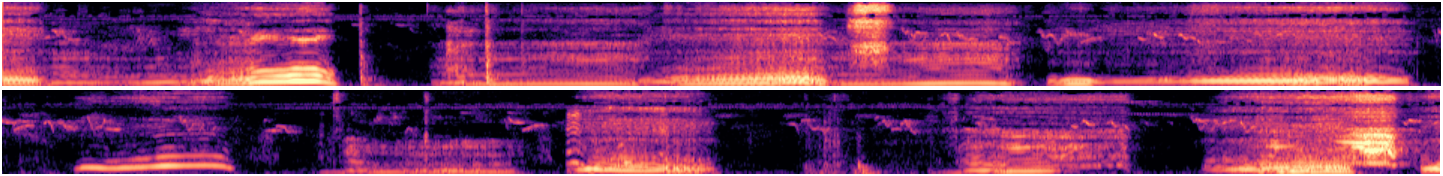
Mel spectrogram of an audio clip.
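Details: Cattle in Kentucky mooing in a string of deep, drawn-out, rising and falling calls.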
